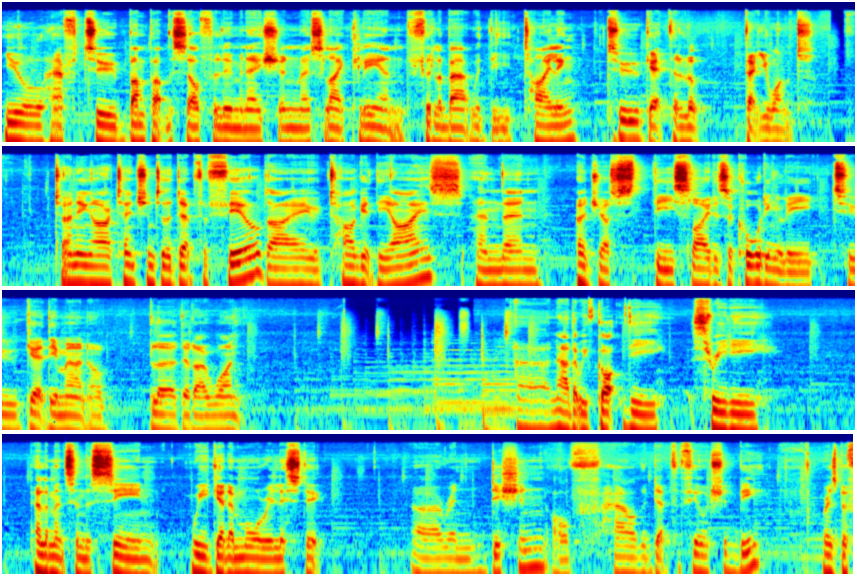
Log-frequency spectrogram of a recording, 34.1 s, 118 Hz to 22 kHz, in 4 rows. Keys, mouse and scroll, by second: 8.1-9.8 drag, 10.1 click, 11.7 click.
